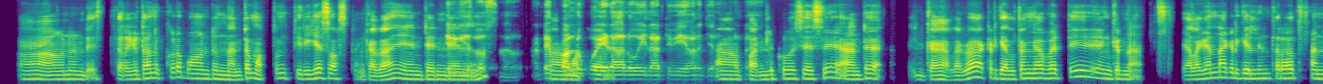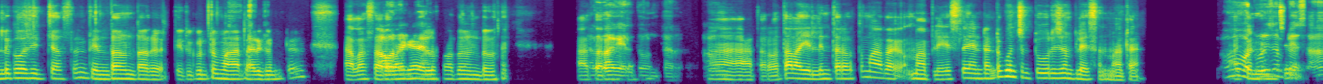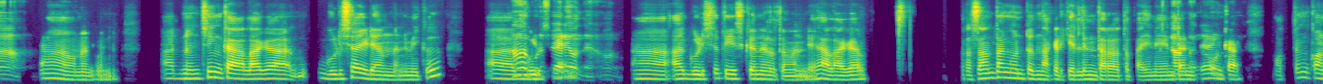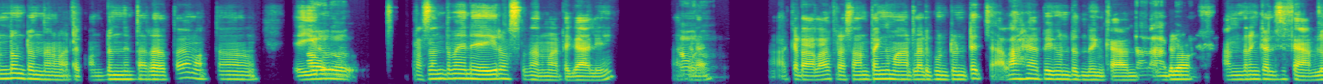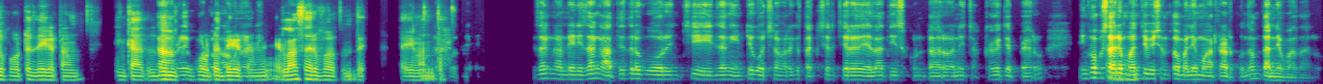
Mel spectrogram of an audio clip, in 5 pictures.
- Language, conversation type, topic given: Telugu, podcast, అతిథులు అకస్మాత్తుగా వస్తే ఇంటిని వెంటనే సిద్ధం చేయడానికి మీరు ఏమి చేస్తారు?
- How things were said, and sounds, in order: lip smack; other background noise; chuckle; laughing while speaking: "అలా సరదాగా యెళ్ళిపోతూ ఉంటాం"; in English: "ప్లేస్‌లో"; in English: "టూరిజం"; in English: "టూరిజం"; lip smack; tapping; lip smack; in English: "ఫ్యామిలీ"; in English: "ఫ్యామిలీ"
